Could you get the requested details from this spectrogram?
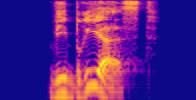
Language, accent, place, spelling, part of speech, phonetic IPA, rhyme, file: German, Germany, Berlin, vibrierst, verb, [viˈbʁiːɐ̯st], -iːɐ̯st, De-vibrierst.ogg
- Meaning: second-person singular present of vibrieren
